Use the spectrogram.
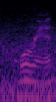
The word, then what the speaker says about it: Moran: Moran, I believe is how you pronounce it.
